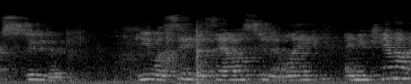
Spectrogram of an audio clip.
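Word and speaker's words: Xello: The junior high and high school have a career program called Zello, spelled like Jello, but with an X, X-E-L-L-O.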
